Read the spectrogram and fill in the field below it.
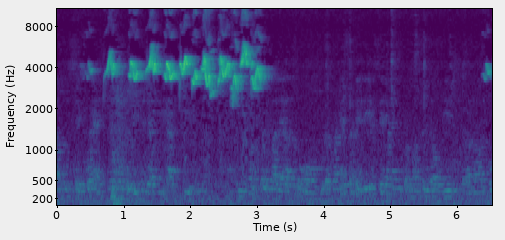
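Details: A short burst of ultramarine grosbeak song, about two seconds of quick, bright, slurred notes, followed by near quiet with faint low background sound.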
